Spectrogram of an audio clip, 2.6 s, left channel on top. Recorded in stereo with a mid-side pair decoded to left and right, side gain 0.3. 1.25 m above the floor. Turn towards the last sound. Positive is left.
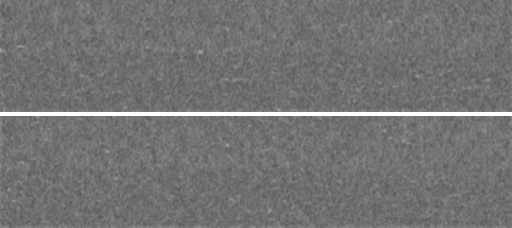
No sound to turn to.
